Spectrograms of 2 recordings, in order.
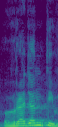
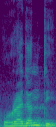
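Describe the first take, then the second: No difference in how they are said.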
